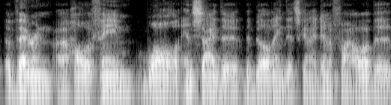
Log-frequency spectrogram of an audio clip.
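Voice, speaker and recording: A man's voice: very deep voice, darkish tone, slightly rough. A man, a county veterans service director, talking earnestly in an interview with frequent restarts. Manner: earnest, many restarts and fillers. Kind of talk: casual interview talk.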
